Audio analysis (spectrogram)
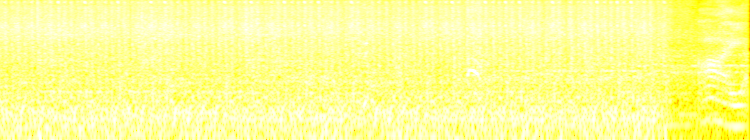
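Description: Continuous gunfire and a helicopter's drone fill a LEGO Avengers video game scene, a dense, loud, unbroken barrage of shots that ends abruptly just before the close.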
